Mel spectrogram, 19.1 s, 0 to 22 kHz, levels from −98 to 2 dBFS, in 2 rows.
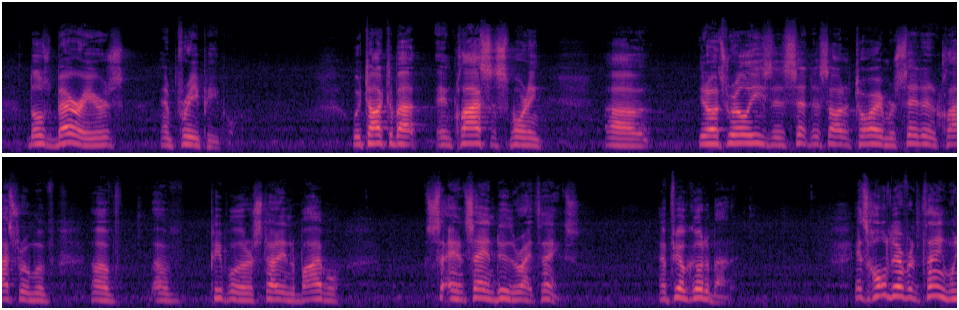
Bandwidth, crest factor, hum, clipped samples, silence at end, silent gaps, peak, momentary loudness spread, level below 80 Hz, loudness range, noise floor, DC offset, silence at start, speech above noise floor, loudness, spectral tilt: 15 kHz; 24 dB; none; under 0.1%; 0 s; none; -18 dBFS; 18 LU; -84 dBFS; 7 LU; -70 dBFS; under 0.1%; 0.25 s; 29 dB; -40 LUFS; -3.5 dB/octave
